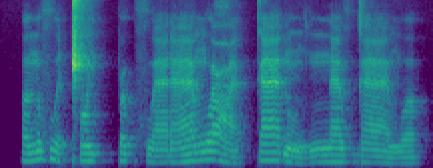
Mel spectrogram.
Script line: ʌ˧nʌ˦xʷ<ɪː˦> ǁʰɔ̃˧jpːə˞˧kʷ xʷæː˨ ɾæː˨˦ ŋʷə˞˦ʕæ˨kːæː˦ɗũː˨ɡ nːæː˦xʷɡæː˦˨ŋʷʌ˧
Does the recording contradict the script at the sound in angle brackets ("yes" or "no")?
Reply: yes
